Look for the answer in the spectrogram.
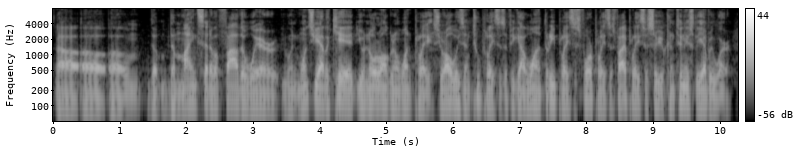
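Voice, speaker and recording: A man's voice: deep voice, fairly quick, few pauses, a little mellow. A man in his forties hosting a podcast, building long questions with many fillers before he asks. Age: 40s. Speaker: podcast host. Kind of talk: interview questions.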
